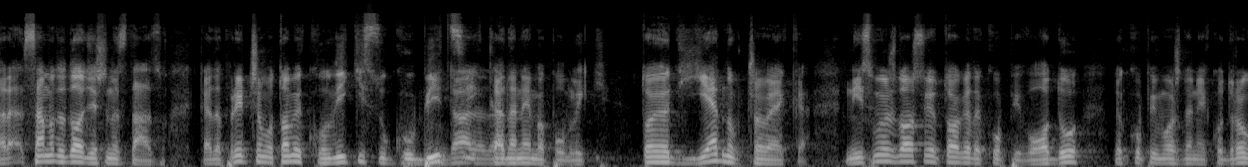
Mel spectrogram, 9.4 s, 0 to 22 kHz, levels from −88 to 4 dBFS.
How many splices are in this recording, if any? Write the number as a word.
zero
